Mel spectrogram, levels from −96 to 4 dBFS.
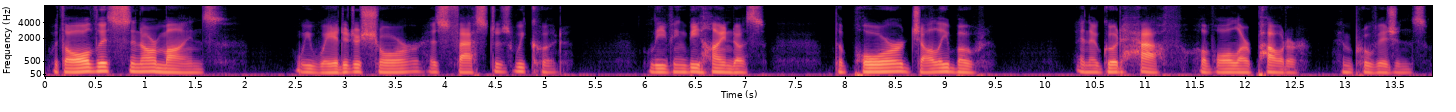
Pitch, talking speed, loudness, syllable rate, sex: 110 Hz, 135 wpm, -23 LUFS, 3.9 syllables/s, male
